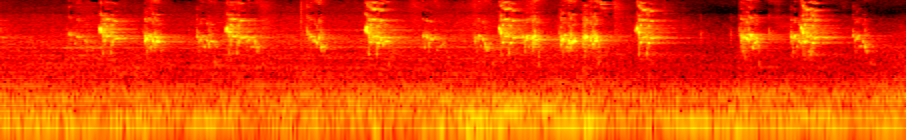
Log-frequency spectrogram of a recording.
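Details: Pet budgerigars, male and female, warble and chirp in quick buzzy bursts, several notes bunched together every second or so, against a constant low background hum.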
